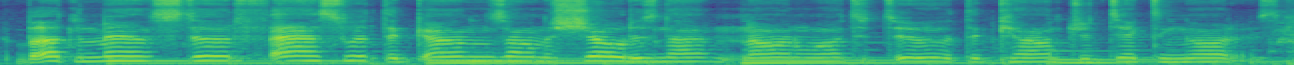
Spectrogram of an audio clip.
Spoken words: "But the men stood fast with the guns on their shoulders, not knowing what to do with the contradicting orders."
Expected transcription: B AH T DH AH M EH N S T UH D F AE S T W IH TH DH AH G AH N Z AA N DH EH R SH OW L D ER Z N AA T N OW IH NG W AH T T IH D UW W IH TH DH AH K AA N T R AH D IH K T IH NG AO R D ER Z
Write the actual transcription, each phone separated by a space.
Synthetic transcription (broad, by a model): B AH T DH AH M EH N S T UH D F AE S T W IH DH AH G AH N Z N DH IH SH OW D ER Z N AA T N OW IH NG W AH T T IH D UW W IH DH AH K AA N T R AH D IH K T IH NG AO R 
